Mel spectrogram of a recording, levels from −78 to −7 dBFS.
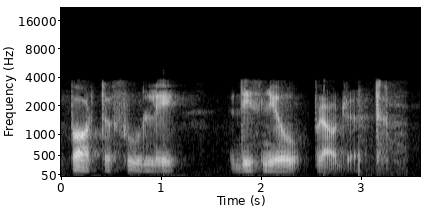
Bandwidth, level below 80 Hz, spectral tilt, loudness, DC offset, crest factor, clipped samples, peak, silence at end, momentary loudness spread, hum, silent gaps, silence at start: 4.7 kHz; -68 dBFS; -7.5 dB/octave; -25 LUFS; under 0.1%; 20 dB; under 0.1%; -6 dBFS; 0.15 s; 9 LU; none; none; 0.1 s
